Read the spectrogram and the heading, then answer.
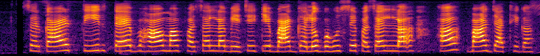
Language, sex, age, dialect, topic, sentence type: Chhattisgarhi, female, 18-24, Western/Budati/Khatahi, agriculture, statement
